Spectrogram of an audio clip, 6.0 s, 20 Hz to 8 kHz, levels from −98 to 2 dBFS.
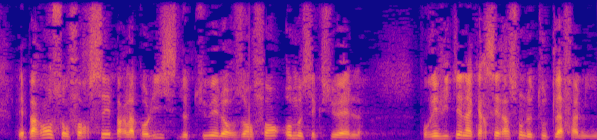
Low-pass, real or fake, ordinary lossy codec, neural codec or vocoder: none; real; none; none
